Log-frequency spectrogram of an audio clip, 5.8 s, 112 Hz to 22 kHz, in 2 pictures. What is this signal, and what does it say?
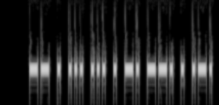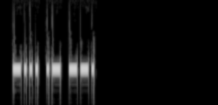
Morse code, heard as a keyed tone, about 32 wpm, 700 Hz. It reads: MESSENGER BAG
